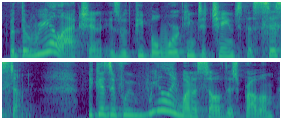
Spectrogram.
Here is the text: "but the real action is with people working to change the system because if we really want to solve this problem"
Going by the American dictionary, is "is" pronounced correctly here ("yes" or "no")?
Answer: yes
